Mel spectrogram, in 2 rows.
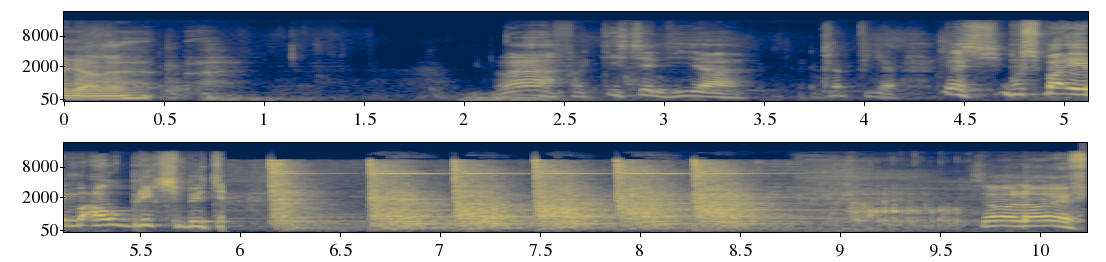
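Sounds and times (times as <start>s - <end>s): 
speech: 0.0s - 0.6s, 2.2s - 7.8s, 9.7s - 10.2s
metallic bangs: 6.1s - 9.0s.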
